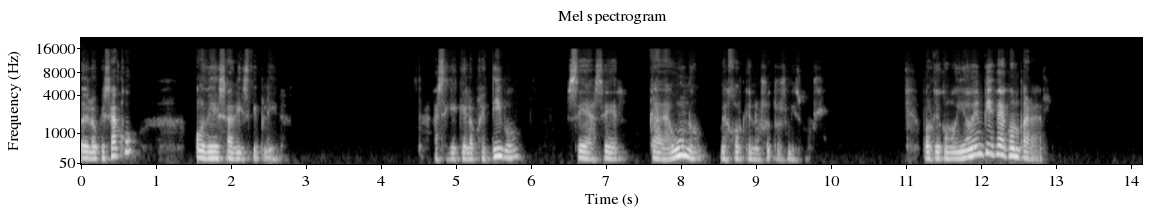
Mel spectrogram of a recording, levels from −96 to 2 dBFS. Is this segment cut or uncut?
cut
